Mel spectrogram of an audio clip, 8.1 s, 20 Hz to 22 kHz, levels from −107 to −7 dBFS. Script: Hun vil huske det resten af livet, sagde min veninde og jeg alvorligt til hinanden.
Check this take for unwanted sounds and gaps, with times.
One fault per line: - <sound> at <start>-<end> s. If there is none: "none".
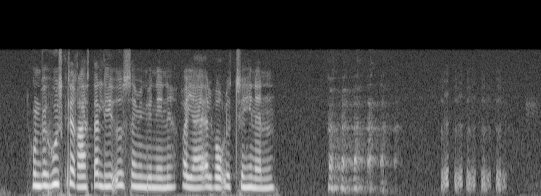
- laugh at 4.9-6.0 s
- laugh at 6.6-7.6 s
